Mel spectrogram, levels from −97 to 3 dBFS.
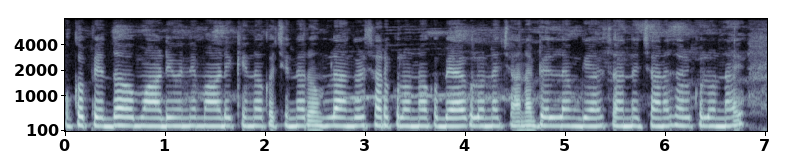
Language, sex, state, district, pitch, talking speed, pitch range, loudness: Telugu, female, Andhra Pradesh, Anantapur, 215 Hz, 155 wpm, 215-220 Hz, -15 LUFS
